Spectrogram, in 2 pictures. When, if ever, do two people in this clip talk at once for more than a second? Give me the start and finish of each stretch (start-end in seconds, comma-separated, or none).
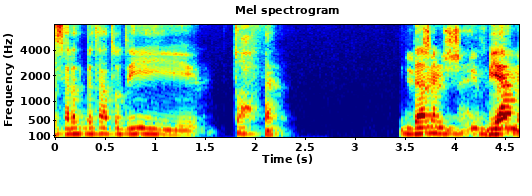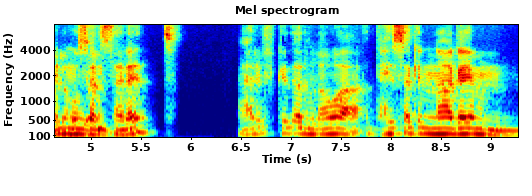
3.5-5.1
